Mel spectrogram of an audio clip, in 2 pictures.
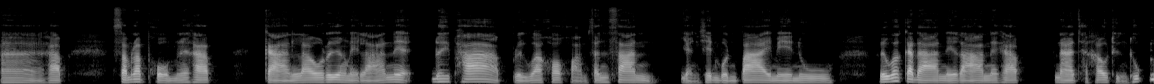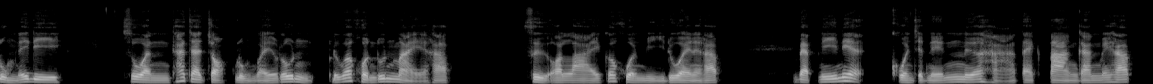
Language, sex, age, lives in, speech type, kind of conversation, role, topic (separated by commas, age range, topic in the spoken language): Thai, male, 30-34, Thailand, read, expert-assistant, asker, คิดว่าการเลือกกินอาหารจากเกษตรกรท้องถิ่นเป็นเรื่องของจริยธรรมหรือไม่? ทำไม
